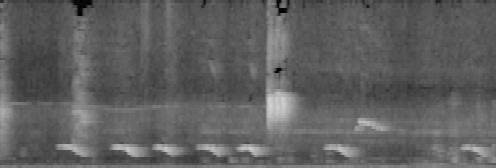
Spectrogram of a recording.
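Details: Black-tailed white-rumped shama from Indonesia in fighting-style song with tree sparrow imitations, fast and rough-toned: clear whistled notes sliding downward, repeated about every half second, over a steady low hum.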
